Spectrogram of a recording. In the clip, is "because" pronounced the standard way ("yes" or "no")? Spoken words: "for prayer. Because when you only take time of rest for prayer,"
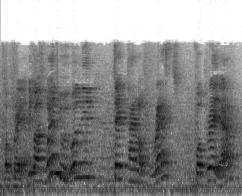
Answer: no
